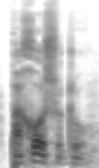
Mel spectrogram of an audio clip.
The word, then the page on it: paxo sudu: Apatani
